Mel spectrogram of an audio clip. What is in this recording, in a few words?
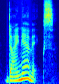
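"dynamics", English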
